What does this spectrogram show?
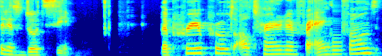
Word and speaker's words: Dotie: is daddy joseph so my first name is a little tricky because it only has one t the real way to pronounce it is dotsi the pre-approved alternative for anglophones is dottie like lottie dottie because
